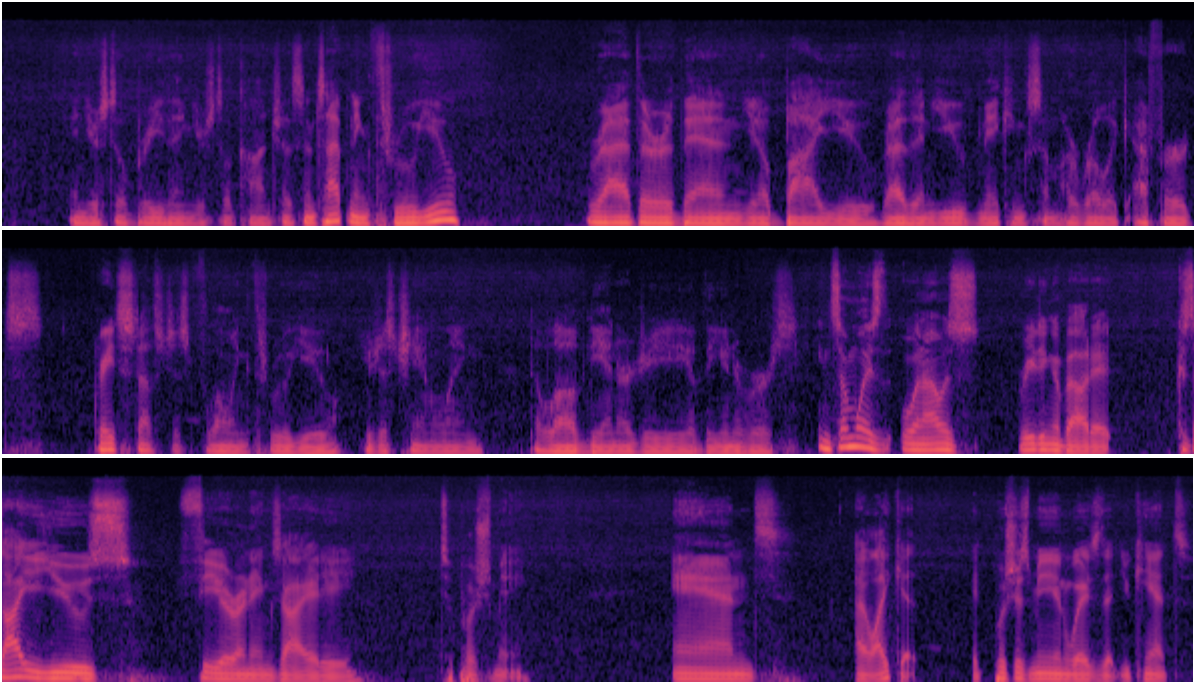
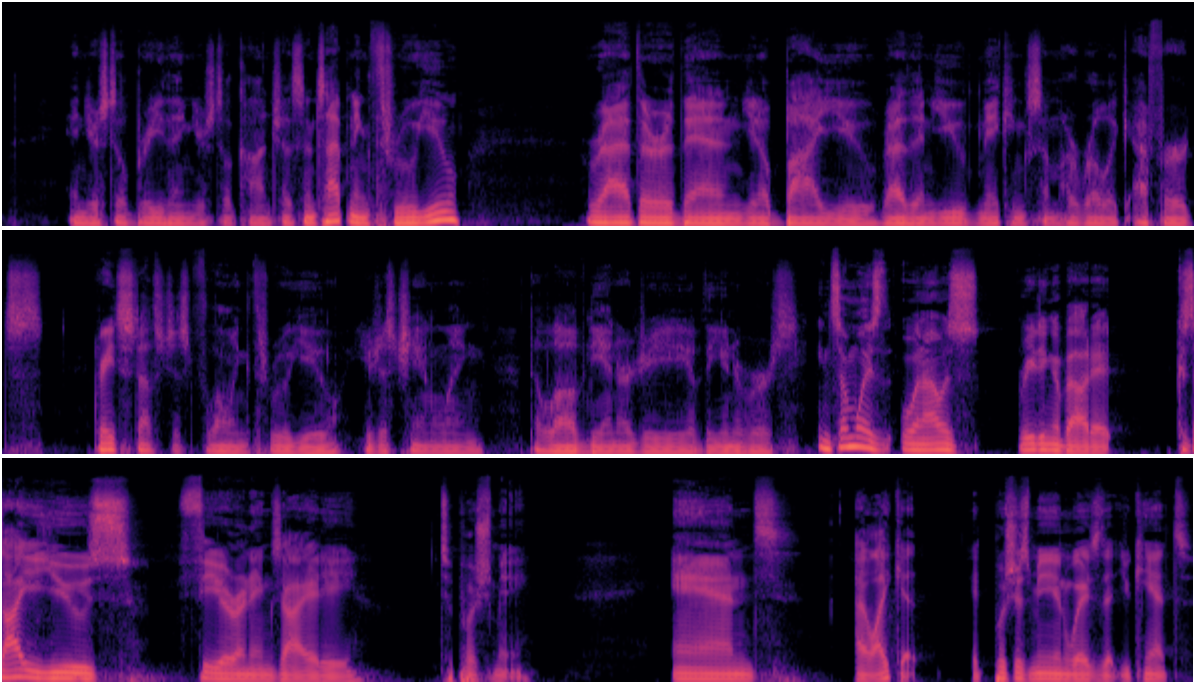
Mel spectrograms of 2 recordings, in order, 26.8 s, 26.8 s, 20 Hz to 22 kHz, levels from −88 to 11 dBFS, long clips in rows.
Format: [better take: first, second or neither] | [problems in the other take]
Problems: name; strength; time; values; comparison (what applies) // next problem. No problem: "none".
second | hiss; faint; throughout; 25 dB below the speech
